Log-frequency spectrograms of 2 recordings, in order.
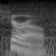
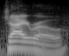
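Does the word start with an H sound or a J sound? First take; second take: H sound; J sound. First: The word starts with a breathy H sound. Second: The word starts with a hard J sound. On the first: The speaker calls it wrong. "It should not be pronounced hero" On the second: The speaker calls it right. "I know G Y R O is gyro"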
